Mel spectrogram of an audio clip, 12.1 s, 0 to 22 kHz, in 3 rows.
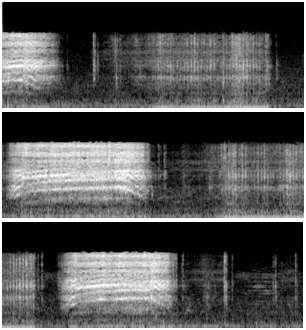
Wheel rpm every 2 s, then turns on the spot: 30, 20, 110, 30, 60, 40.
2-4 6-8 10-12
